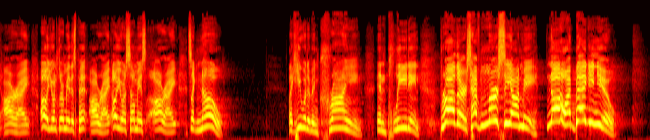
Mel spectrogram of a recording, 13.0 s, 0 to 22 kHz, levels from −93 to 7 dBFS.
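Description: No technical faults can be heard anywhere here.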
